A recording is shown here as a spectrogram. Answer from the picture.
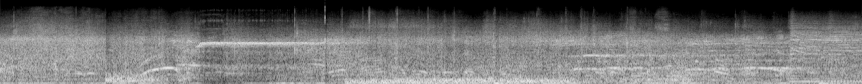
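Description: Live ice hockey in an indoor rink: voices shouting, sticks and puck knocking, under a steady hall rumble. Near the middle, a single high, steady whistle blast of about a second and a half, the kind a referee blows to stop play.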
